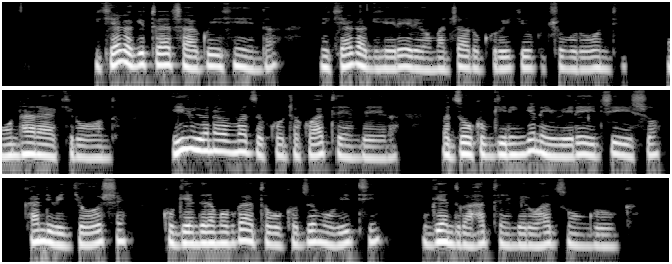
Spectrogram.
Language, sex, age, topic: Rundi, male, 18-24, agriculture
